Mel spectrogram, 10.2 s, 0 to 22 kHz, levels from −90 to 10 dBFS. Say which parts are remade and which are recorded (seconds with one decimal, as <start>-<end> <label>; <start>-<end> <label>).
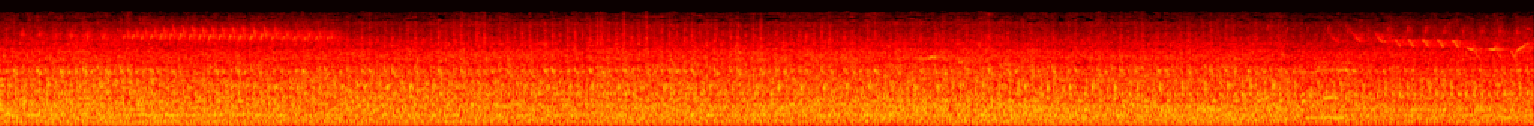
0.0-4.0 recorded; 4.0-6.7 remade; 6.7-8.7 recorded; 8.7-9.4 remade; 9.4-10.2 recorded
